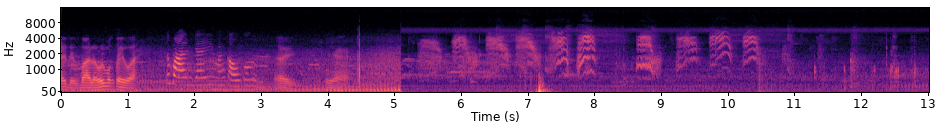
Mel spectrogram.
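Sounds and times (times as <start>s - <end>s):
songbird chirping: 0.8s - 13.0s
dull thump: 7.1s - 7.4s.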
